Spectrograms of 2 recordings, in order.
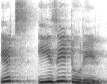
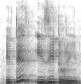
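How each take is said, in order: First: It is shortened to one syllable, 'it's'. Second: It is said as two separate words, 'it is'. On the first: It is said in a hurry. "जल्दी जल्दी में कभी कभी इट्स बोल देते हैं" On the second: It is the usual careful reading. "वैसे इसको इट इज, इट इज ही पढ़ा जाता है"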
